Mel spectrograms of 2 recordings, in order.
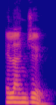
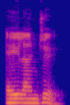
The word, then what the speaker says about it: eğlence: And the next word, let's say yumuşak G wasn't here. Then it would have been elence, elence. But yumuşak G is here and the right pronunciation is eğlence, eğlence.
